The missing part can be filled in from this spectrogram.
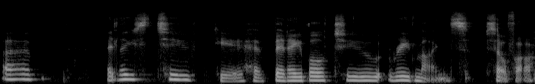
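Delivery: hushed, quiet, secretive half-whisper murmur. Playing a character who leans into a companion's ear: half-whispering in character. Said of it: "quietly whisper".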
